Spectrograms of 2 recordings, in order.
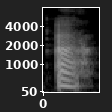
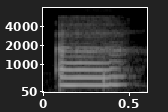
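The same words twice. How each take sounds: First: The pitch falls quickly and sharply. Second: The pitch stays level and straight. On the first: "Second one is ah, ah, falling" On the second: "first one"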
